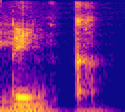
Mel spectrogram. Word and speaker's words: LINQ: So the queries we write is actually written in link. So we use link to to query the database. Link is spelled this way: ILNK Q I link is spelled LINQ.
